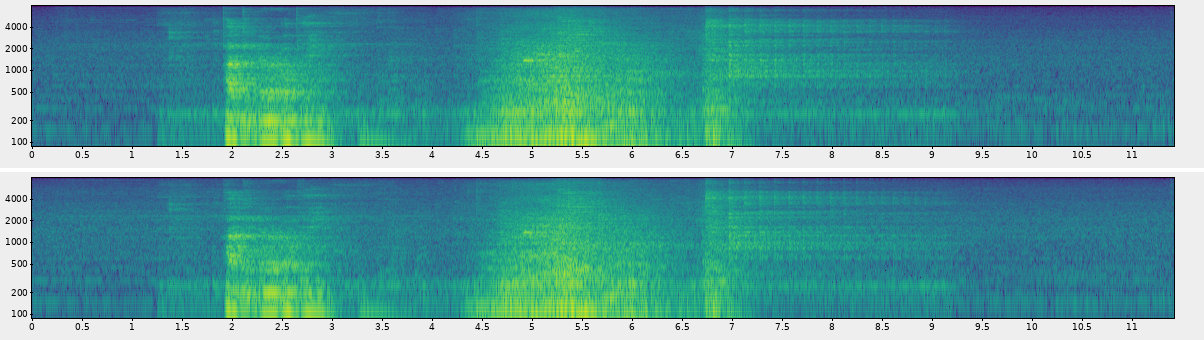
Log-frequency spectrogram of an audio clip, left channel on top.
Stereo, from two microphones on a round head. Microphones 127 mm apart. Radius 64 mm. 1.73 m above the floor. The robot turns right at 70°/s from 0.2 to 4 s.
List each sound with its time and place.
1.2 s a sliding door: centre (ahead or behind), 0.5 m; by 9.2 s 15° right (ahead or behind), 0.5 m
